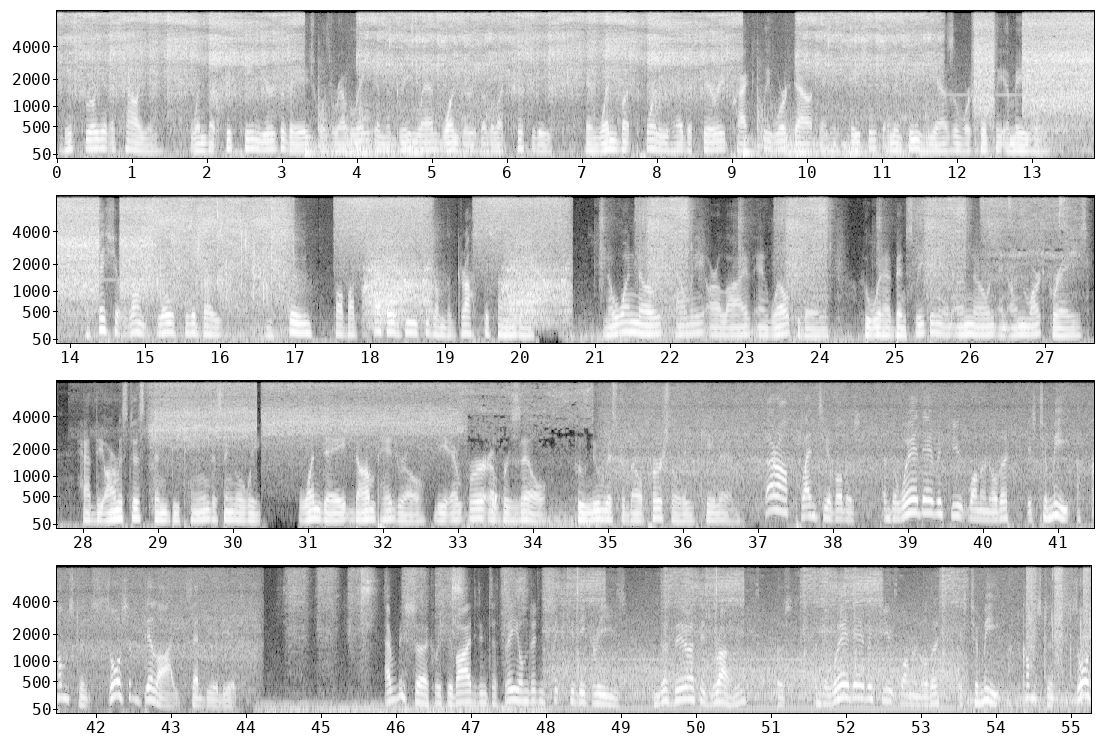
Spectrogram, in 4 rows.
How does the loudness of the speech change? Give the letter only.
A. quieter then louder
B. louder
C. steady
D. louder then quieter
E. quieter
C.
